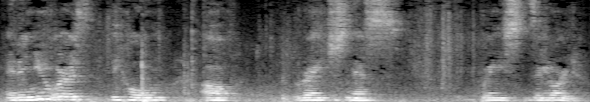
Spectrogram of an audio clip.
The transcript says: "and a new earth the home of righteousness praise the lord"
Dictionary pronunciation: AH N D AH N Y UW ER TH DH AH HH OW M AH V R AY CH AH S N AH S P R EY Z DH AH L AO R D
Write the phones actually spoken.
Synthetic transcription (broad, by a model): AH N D AH N Y UW ER TH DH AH HH OW M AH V R AY CH AH S N AH S P R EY S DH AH L AO R D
